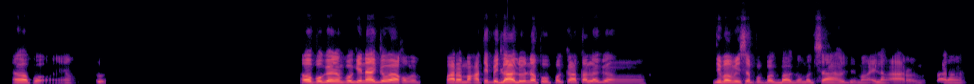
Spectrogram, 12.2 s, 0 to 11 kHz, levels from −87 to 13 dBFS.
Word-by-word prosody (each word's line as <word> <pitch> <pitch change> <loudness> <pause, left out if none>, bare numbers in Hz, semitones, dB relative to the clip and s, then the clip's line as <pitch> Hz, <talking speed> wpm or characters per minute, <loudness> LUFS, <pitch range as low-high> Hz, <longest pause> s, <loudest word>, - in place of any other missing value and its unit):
Opo, - - -1 0.2
'yong - - -18 0.3
to 385 +1 -12 2.4
Opo, 155 0 +4
gano'n 155 0 +4
po 165 - +1
ginagawa 155 -2 +4
ko 135 -2 -10 0.3
para 125 +1 +3
makatipid. 130 +5 -2
Lalo 135 +2 +7
na 190 +6 +1
po 215 - -7
pagka 145 +2 -3
talagang 155 0 -7 0.9
'di 150 - 0
ba, 185 -2 +3
minsan 145 -1 -3
po 155 - -13
'pag 125 -5 -6
bago 120 0 -3
magsahod, 120 +2 -6
mga 110 -1 -13
ilang 115 -1 -10
araw - - -10 0.2
parang 115 +1 -11
150 Hz, 130 wpm, -23 LUFS, 125-155 Hz, 2.4 s, Lalo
